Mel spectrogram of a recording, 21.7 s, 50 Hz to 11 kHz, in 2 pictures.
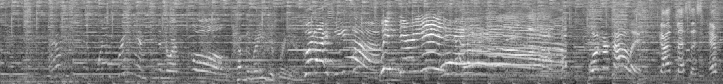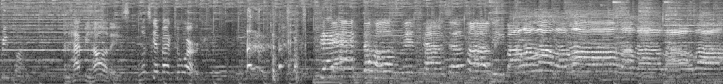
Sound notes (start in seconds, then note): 14.4 laughing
